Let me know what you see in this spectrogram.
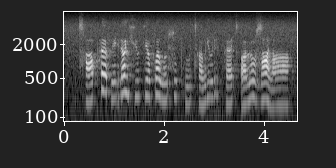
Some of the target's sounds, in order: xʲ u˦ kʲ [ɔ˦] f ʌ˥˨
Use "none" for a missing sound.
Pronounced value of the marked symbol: ɔ˦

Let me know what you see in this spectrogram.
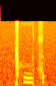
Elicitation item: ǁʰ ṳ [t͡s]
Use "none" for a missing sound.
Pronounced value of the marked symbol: t͡s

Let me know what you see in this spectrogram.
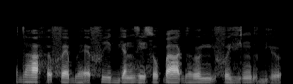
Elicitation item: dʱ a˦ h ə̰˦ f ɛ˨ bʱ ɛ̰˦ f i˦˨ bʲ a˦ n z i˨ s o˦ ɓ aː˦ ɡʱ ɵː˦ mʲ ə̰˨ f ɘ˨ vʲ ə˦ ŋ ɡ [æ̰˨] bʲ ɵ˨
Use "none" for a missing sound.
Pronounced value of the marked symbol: ə̰˨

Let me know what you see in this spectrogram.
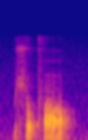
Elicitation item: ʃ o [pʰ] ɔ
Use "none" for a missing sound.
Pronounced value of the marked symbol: pʰ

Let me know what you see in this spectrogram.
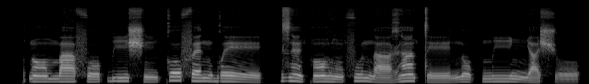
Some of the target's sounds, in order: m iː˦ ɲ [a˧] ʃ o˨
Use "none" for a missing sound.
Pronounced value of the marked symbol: a˧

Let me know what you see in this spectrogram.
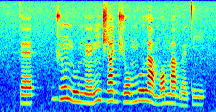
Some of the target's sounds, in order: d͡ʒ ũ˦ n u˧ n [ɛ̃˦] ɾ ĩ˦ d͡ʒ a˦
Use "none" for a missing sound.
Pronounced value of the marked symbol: ɛ̃˧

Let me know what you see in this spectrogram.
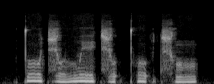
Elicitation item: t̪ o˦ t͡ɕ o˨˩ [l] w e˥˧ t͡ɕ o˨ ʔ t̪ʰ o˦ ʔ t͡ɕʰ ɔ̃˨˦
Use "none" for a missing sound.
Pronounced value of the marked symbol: l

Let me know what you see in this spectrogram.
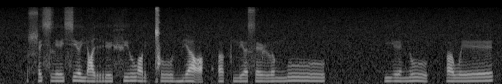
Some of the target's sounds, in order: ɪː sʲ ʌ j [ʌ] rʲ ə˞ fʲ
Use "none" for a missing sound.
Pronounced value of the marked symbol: ɑ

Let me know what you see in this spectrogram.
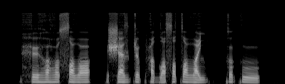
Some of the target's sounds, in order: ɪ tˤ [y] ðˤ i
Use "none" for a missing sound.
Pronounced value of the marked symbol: y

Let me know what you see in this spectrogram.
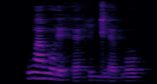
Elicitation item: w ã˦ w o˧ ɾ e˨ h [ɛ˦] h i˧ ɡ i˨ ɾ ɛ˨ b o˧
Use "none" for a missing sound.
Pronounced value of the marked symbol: ɛ˨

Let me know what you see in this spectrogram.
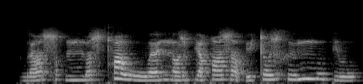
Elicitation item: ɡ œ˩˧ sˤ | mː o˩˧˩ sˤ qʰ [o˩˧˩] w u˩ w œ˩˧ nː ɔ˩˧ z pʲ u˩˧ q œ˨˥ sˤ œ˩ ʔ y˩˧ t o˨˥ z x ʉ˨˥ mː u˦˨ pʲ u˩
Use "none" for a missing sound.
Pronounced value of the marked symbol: o˦˨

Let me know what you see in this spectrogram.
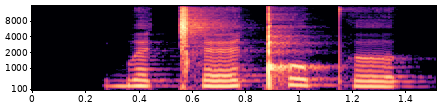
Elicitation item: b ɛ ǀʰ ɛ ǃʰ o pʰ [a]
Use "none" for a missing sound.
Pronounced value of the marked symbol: ə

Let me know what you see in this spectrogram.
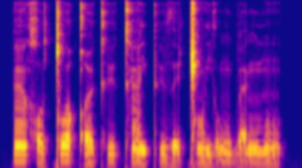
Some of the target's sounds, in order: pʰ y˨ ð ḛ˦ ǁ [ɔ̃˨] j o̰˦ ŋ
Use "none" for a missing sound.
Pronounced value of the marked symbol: ɔ̃˨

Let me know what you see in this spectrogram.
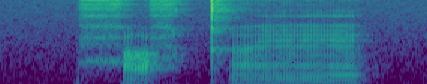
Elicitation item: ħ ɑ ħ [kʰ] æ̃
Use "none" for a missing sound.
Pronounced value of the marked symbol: qʰ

